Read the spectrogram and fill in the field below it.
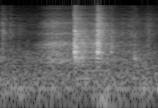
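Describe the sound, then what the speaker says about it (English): An office door swings shut with two quick knocks, a click followed a moment later by a firmer thud, against a quiet room. "Would you mind closing the door, please?"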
